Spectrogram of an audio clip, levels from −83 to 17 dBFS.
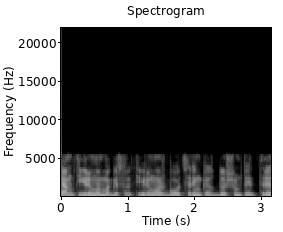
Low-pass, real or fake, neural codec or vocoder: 5.4 kHz; fake; codec, 44.1 kHz, 7.8 kbps, DAC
